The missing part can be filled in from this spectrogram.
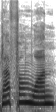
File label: female, announcements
